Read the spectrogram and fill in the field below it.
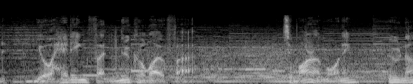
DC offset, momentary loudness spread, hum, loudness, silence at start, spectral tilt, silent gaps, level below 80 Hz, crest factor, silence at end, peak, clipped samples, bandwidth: under 0.1%; 7 LU; none; -19 LUFS; 0 s; -5.5 dB/octave; none; -38 dBFS; 16 dB; 0 s; -4 dBFS; under 0.1%; 10.5 kHz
